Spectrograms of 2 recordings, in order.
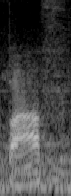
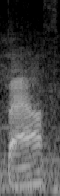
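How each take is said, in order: First: The word is said in a Boston accent. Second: The word is said in a standard accent. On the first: "we call it a bath" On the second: "we don't call it a bath"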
